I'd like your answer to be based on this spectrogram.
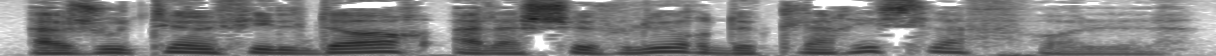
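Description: A man hosting a radio program, reading a story aloud in a measured, dramatic way. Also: medium pitch, lively intonation, darkish tone, breathy edge, dry recording, studio quality. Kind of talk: scripted story narration.

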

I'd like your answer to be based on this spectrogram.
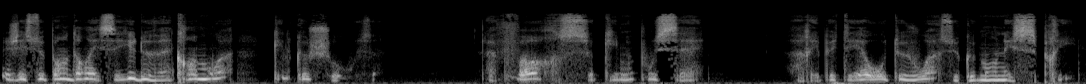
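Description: A man voicing a blind mountain woman, hushed. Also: sits high, creaky, breathy edge, no room sound, clean studio sound, voice pushed up, full character voice. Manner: soft, slow, sighing delivery that drops to whispers.

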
